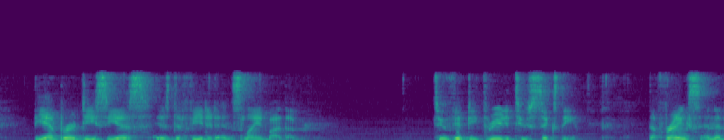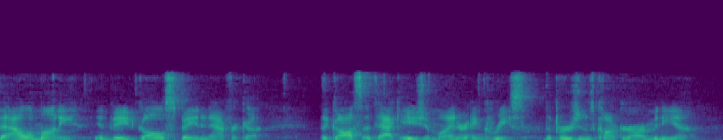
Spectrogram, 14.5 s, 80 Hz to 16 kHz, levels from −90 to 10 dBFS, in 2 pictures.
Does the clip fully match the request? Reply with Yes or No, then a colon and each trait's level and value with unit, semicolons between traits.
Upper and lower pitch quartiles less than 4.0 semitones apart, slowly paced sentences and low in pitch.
Yes: average, 3.1 semitones; slow, 130 wpm; low, 120 Hz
